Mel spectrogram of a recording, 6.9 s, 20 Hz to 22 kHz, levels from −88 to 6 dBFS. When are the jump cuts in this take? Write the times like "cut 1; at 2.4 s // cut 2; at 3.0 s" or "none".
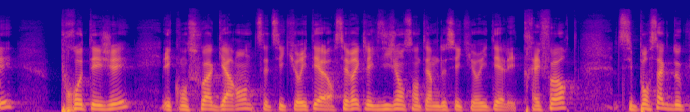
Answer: none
